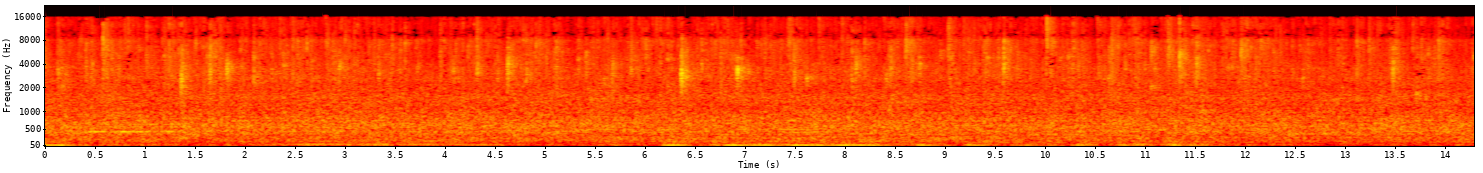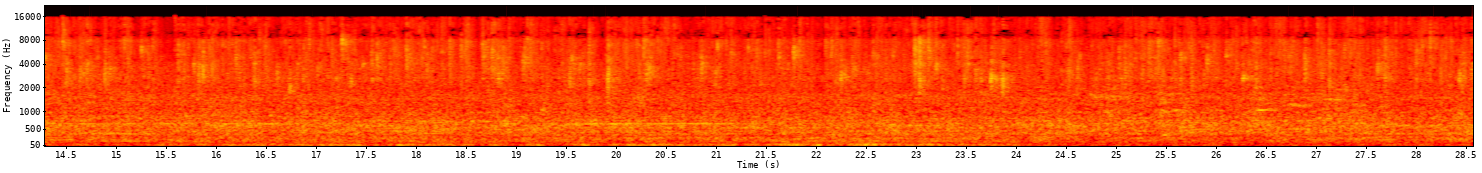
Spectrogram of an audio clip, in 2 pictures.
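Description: Steady rain falling, with many separate sharp drop impacts ticking close by over the even hiss.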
